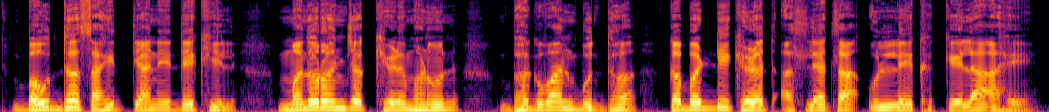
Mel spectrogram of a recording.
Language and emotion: Marathi, neutral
